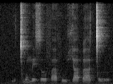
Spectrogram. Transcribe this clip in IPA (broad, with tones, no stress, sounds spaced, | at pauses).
b ɯ˨ ɡ͡ǀ o˦ m e˨ s ɤ˦ f a˦ f u˦ ç a˦ ɓ a˦ ǀ ɤ˨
